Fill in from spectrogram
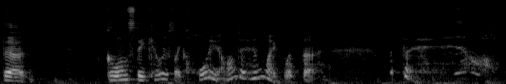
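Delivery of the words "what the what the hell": very high, slow whispered disbelief; shocked whisper. Real, not acted. Narrator whispers in horror at the shooting. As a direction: breathe out a stunned what the hell.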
